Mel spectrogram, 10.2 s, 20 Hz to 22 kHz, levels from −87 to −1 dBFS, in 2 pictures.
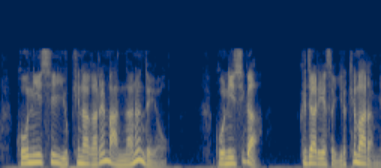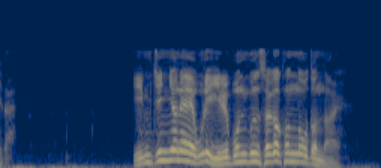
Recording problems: garbled, watery; slightly; nothing above 6.5 kHz

